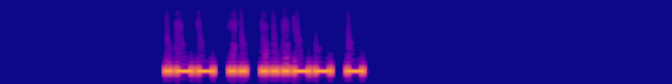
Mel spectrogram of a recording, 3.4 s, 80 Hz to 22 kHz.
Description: Morse code, heard as a keyed tone, about 46 wpm, 700 Hz. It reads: WI3T
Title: USA Call Signs - 4 Characters - Repeated 3x - 45wpm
